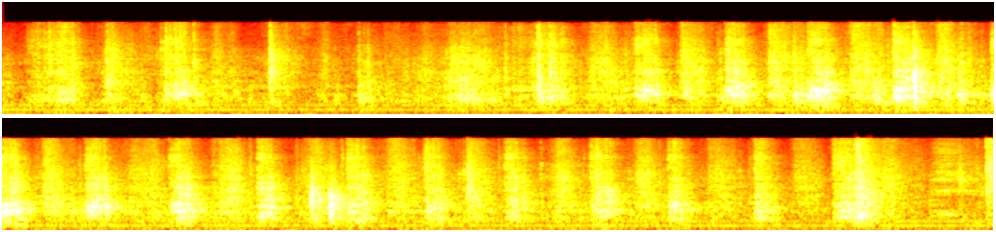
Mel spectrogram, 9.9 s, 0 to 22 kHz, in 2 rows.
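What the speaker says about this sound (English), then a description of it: "Take the piece with the flap showing and cut about 1 inch into the next panel." A blade cuts into a panel of a cardboard soda box with repeated quick rasping strokes, close and moderately loud, in an uneven rhythm with no speech.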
